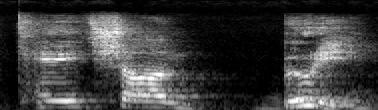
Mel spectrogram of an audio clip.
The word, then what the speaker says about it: Kayshon Boutte: You're going to see Kayshon Boutte, which I believe is how you say his name.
